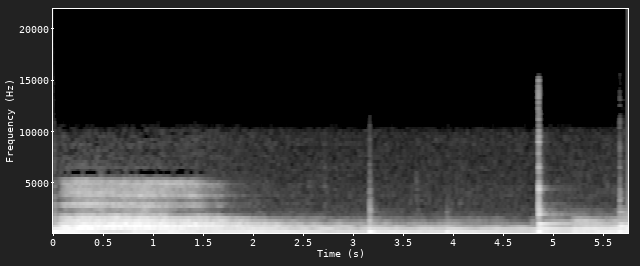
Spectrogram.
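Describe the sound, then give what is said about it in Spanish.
A deep breathing exhale during a guided breathing exercise, a long breathy rush of air lasting about two seconds over a steady sustained musical drone, followed by the drone alone with a few faint clicks. “Exhala. Inhala. Exhala.”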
